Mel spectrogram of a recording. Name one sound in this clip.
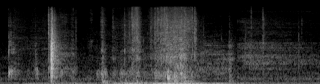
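Plastic packaging crinkles.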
